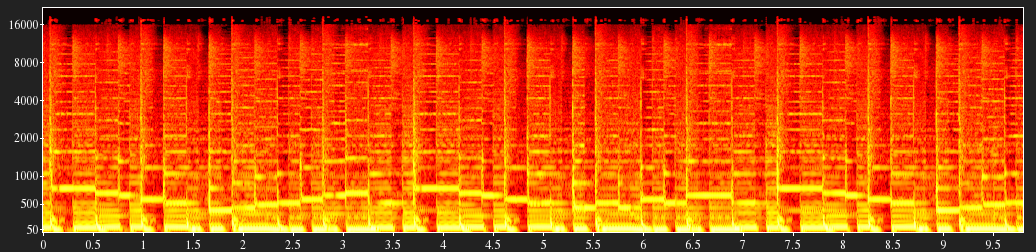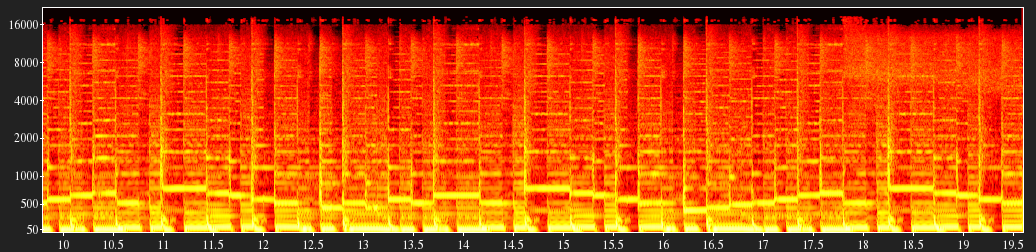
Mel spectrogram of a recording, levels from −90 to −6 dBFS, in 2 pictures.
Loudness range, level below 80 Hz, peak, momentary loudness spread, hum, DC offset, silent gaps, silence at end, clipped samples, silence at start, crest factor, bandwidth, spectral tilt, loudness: 0 LU; -20 dBFS; 0 dBFS; 2 LU; none; under 0.1%; none; 0 s; under 0.1%; 0 s; 16 dB; 18.5 kHz; -4.5 dB/octave; -19 LUFS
